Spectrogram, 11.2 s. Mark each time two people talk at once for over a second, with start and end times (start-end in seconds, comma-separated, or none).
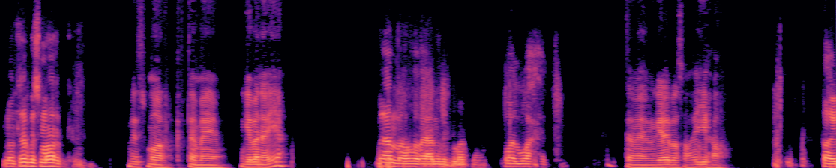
none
